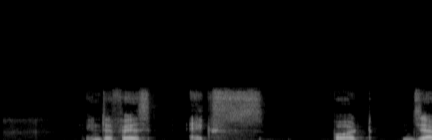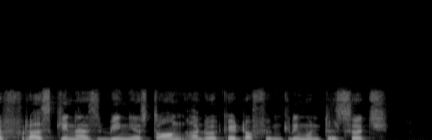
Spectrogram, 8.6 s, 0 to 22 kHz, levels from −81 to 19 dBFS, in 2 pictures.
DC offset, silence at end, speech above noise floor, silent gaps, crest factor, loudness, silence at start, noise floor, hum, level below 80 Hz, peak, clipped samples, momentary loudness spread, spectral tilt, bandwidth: under 0.1%; 0.45 s; 53 dB; none; 22 dB; -29 LUFS; 0.85 s; -81 dBFS; none; -70 dBFS; -6 dBFS; under 0.1%; 14 LU; -4 dB/octave; 8.4 kHz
